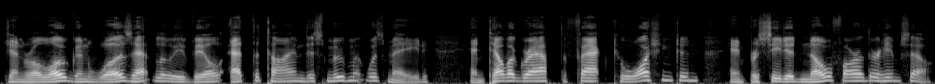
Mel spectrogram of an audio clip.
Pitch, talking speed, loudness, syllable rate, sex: 140 Hz, 150 wpm, -21 LUFS, 4.6 syllables/s, male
